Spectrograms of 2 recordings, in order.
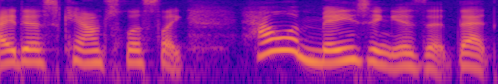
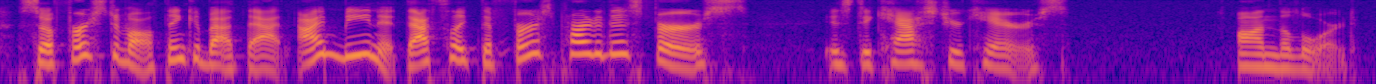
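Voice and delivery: usual speaking voice

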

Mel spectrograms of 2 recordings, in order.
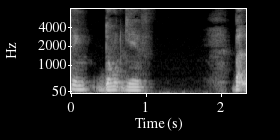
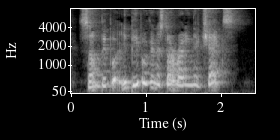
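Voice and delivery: much higher, sing-song voice; high mocking; 14 semitones higher than usual. Real, not acted. Preacher mocking eager givers, high sing-song. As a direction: pitch it way up, mocking.

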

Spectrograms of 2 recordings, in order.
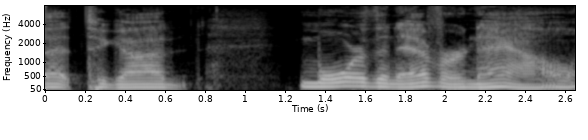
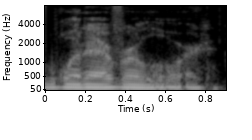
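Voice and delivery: a soft murmured prayer, much softer; under his breath; 4 semitones lower, 7 dB quieter than usual. Retold or imitated. Deacon hugging a worried father, murmuring under his breath. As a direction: murmur it privately, barely voiced. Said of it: "I could hear under his breath".

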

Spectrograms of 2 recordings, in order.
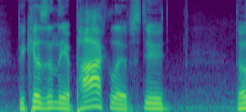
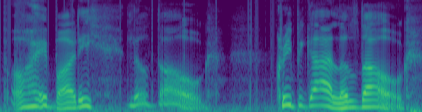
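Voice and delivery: cooing at a dog; 4 semitones higher, 9 dB quieter than usual. Real, not acted. Talking to a passing dog, high soft cooing. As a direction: coo at the little dog.

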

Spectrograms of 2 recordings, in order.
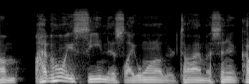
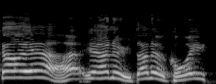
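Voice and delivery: much higher, laughing mock voice of people in Scotland; imitating people back home. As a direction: play the folks in Scotland who say it the same way, high and amused. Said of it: "everybody's like".

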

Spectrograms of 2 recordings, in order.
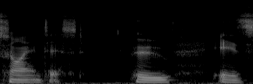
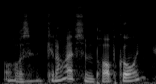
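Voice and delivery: higher-pitched cheeky ask for a snack; mock casual request; 7 semitones higher, faster than usual. Asking mates at the cinema for popcorn, mock casual. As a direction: put on a high, lilting asking voice. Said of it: "you don't say".

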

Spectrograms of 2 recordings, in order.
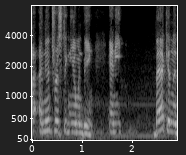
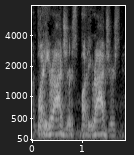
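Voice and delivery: lower, strutting call of the name; imitating Ricky; 5 semitones lower than usual. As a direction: mimic him calling out Buddy Rogers low. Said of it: "And I can't do his".

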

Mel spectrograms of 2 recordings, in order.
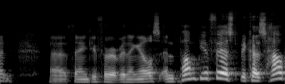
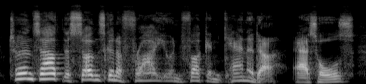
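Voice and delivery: mock rant; 7 semitones higher, 5 dB louder than usual. Real, not acted. Ranting at the critics.

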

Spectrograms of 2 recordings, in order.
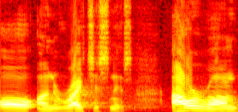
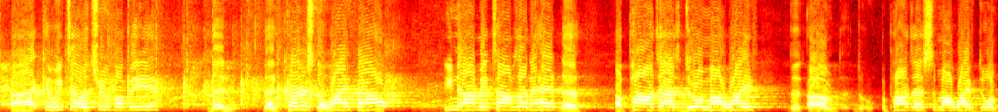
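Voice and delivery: louder, higher, fast preaching; fired-up preaching; 6 semitones higher, 5 dB louder than usual. Real, not acted. Preacher confessing to the congregation, loud and fired up. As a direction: press the congregation hard.

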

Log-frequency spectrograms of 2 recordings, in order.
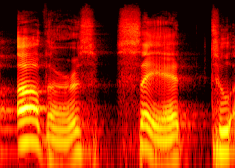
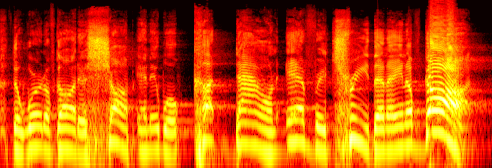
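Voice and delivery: loud preaching building to a shouted climax; fervent sermon crescendo; full-force preaching; 9 dB louder than usual. Real, not acted.

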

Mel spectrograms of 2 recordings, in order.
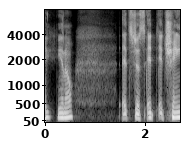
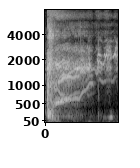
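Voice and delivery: wild laugh; 10 dB quieter than usual. Real, not acted. Laughing at the quilt.

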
